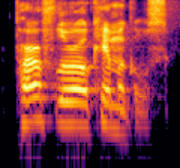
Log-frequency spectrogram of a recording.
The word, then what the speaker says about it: perfluorochemicals: You tell me how to pronounce PERFLUOROCEMICALS. Chemicals. Okay, see how I said that better? It took me, I had to say it out loud a couple times, but that's neither here nor there. Perfluorochemicals.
